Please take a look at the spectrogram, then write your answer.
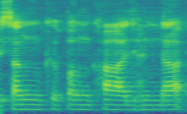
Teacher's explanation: इसका उच्चारण नाक से होता है, जिसका चिन्ह एक बिंदी होती है। यह व्यंजन के ऊपर बिंदु के रूप में लगता है, जैसे शंख, पंखा, झंडा ऐसे। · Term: अनुस्वार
